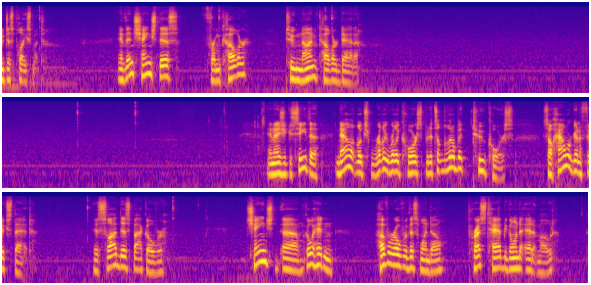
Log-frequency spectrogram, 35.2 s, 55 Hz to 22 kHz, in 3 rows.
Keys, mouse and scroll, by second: 4.2 click, 13.2 click, 15.2-16.1 scroll down 4, 16.2 shift+middle click, 17.5-18.2 scroll up 5, 25.2 click, 33.2 Tab.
